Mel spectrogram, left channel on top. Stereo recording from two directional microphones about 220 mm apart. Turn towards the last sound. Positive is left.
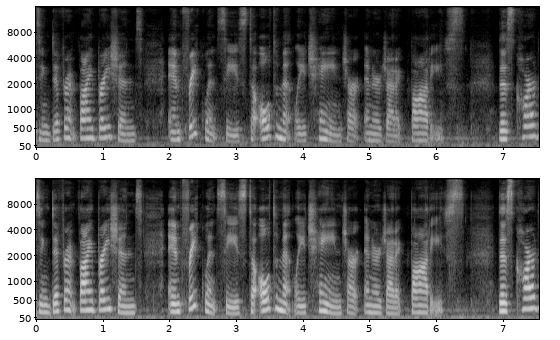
turn(degrees=-55)  # may be behind; listen again after turning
